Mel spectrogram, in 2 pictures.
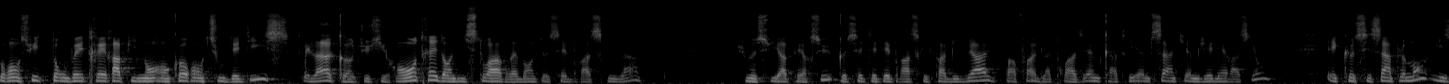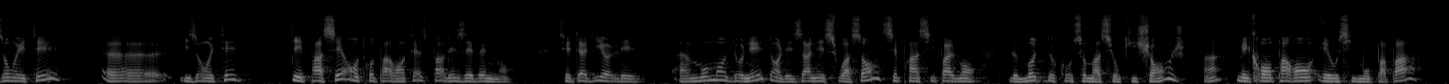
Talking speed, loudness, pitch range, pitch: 165 wpm, -43 LUFS, 135-165 Hz, 150 Hz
